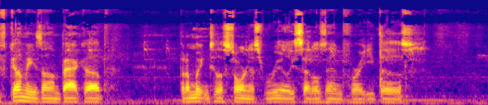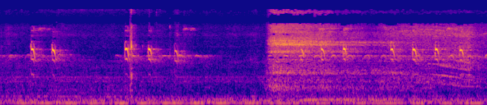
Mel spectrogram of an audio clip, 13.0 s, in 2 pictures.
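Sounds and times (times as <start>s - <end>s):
low steady rumble: 0.0s - 13.0s
small birds chirping: 0.0s - 13.0s.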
